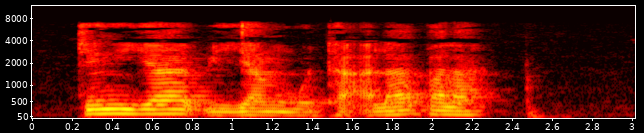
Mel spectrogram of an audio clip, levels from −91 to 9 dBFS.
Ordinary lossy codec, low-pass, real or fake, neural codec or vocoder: AAC, 48 kbps; 7.2 kHz; real; none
